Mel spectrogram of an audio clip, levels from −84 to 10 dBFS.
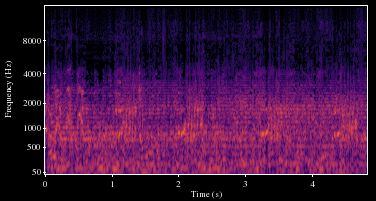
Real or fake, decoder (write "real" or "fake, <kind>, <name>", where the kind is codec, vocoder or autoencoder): fake, vocoder, BigVGAN v2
